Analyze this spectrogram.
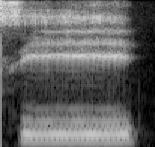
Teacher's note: سین حروف صفیریہ میں سے ہے، اس میں سیٹی کی آواز آئے گی. یہاں یا مدہ ہو رہا ہے، ہم سین کو ایک الف تک کھینچ کر پڑھیں گے.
